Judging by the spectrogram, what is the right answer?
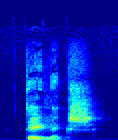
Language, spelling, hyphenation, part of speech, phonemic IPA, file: Dutch, telex, te‧lex, noun, /ˈteː.lɛks/, Nl-telex.ogg
- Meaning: telex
